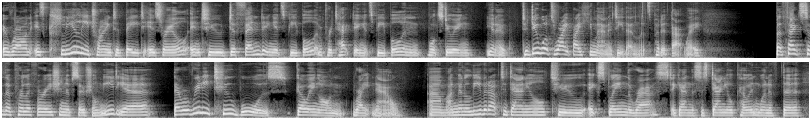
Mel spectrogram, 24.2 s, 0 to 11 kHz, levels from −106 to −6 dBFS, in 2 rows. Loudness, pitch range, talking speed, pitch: -21 LUFS, 165-210 Hz, 175 wpm, 180 Hz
